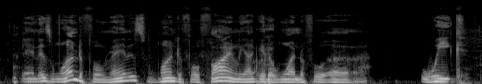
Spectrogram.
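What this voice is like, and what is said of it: Smooth radio announcer voice. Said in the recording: “radio voice is on and cracking today”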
